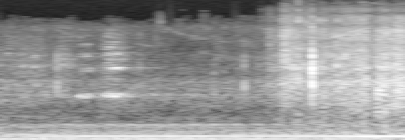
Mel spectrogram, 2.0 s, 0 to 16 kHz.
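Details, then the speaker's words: Fiat 500 idling, heard from four or five metres away: loud, droning low rumble with a raspy edge from underneath; noisy exhaust, attributed to the middle exhaust section. "So, I mean you can see like you know why I keep saying the the the exhaust was noisy but anyway um yeah I mean sporty you can call it like but anyway let's hear that."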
